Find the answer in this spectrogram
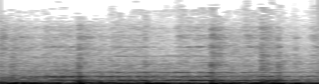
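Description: Live pop concert music over an arena's sound system, heard from the stands, with heavy bass under steady held notes.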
